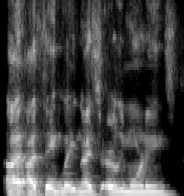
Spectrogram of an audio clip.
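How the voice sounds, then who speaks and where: A man's voice: medium pitch, monotone, a little fast. A man co-hosting a casual podcast chat, talking enthusiastically and gushing about what he loves. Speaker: podcast co-host.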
